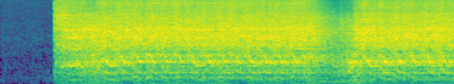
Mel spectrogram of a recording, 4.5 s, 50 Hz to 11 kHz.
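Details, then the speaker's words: Freshly rebuilt Mustang after 7-year restoration: starter cranks steadily for several seconds without catching; cause is the distributor set in out of phase on reinstallation. "so I know what the problem is when I set the distributor back in for the second time and I what they call phase the distributor"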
